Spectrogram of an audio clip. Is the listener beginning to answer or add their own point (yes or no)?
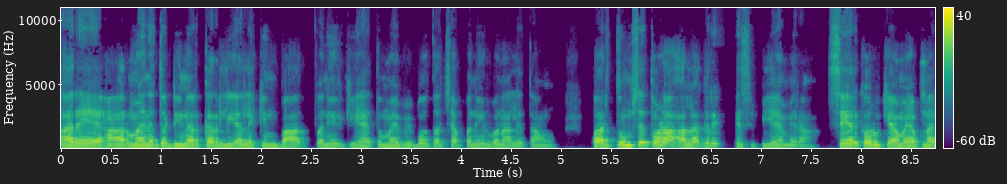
yes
